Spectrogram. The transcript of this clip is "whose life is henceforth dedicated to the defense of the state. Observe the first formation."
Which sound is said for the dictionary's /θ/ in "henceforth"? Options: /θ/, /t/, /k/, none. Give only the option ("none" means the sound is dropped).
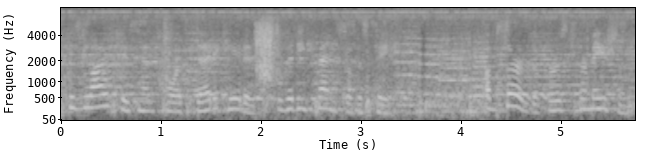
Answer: /θ/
